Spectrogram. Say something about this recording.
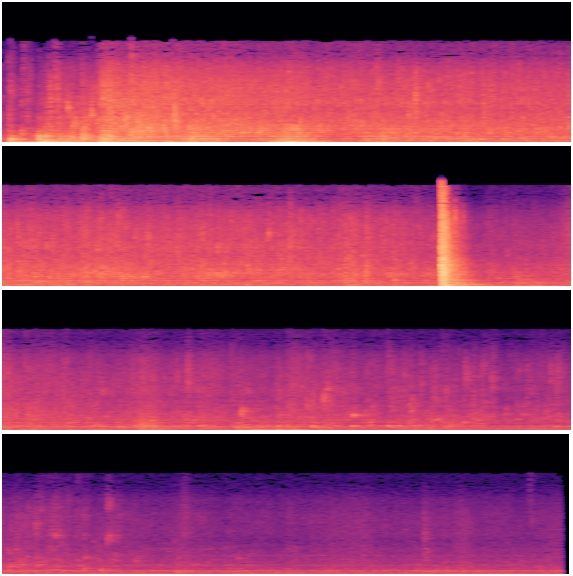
Plagazul
flushing the toilet after he's done peeing and banging the toilet lid.
Sadly enough the recording of him peeing was of bad quality.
